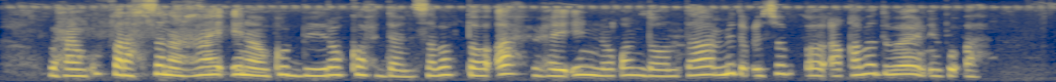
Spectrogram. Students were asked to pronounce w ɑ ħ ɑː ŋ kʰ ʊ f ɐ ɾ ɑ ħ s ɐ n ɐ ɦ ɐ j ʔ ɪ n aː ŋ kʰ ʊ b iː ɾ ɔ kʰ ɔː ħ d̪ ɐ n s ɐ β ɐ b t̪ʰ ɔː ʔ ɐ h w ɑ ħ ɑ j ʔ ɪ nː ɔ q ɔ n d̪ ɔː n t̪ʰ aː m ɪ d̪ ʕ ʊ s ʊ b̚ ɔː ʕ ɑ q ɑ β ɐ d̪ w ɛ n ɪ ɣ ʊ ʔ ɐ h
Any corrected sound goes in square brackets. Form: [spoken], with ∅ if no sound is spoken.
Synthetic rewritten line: w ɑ ħ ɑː ŋ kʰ ʊ f ɐ ɾ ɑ ħ s ɐ n ɐ ɦ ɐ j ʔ ɪ n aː ŋ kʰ ʊ b iː ɾ ɔ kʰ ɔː ħ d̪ ɐ n s ɐ β ɐ b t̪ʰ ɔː ʔ ɐ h w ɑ ħ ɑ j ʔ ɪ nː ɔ q ɔ n d̪ ɔː n t̪ʰ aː m ɪ d̪ ʕ ʊ s ʊ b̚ ɔː ʕ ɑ q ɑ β ɐ d̪ w ɛ n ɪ ɣ ʊ ʔ ɐ h

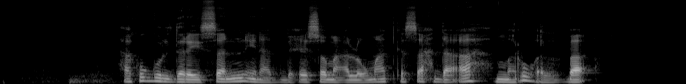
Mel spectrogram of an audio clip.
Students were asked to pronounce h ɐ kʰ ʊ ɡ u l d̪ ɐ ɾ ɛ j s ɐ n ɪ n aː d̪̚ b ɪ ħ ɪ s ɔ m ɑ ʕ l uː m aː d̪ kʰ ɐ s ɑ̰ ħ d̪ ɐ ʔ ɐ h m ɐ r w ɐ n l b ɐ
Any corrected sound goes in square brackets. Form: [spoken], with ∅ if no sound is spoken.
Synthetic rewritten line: h ɐ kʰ ʊ ɡ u l d̪ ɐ ɾ ɛ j s ɐ n ɪ n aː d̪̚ b ɪ ħ ɪ s ɔ m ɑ ʕ l uː m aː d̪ kʰ ɐ s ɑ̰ ħ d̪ ɐ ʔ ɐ h m ɐ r w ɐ [∅] l b ɐ

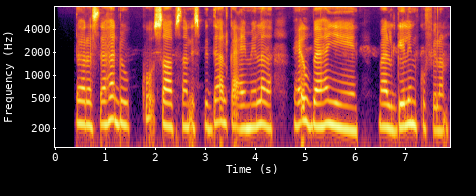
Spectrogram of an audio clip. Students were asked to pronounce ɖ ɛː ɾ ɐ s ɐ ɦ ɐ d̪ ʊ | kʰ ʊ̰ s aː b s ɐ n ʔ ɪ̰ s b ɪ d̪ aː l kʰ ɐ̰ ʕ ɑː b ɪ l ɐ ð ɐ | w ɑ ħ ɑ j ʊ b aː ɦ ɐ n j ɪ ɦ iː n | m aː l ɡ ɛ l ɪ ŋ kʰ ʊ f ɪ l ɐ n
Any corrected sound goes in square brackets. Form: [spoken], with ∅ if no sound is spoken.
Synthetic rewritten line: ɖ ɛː ɾ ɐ s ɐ ɦ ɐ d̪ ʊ | kʰ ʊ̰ s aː b s ɐ n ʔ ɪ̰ s b ɪ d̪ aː l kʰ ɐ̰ ʕ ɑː [m] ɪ l ɐ ð ɐ | w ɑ ħ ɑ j ʊ b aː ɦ ɐ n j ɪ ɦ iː n | m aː l ɡ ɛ l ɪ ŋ kʰ ʊ f ɪ l ɐ n

